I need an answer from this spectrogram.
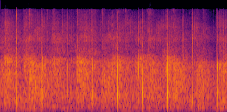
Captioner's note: applause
